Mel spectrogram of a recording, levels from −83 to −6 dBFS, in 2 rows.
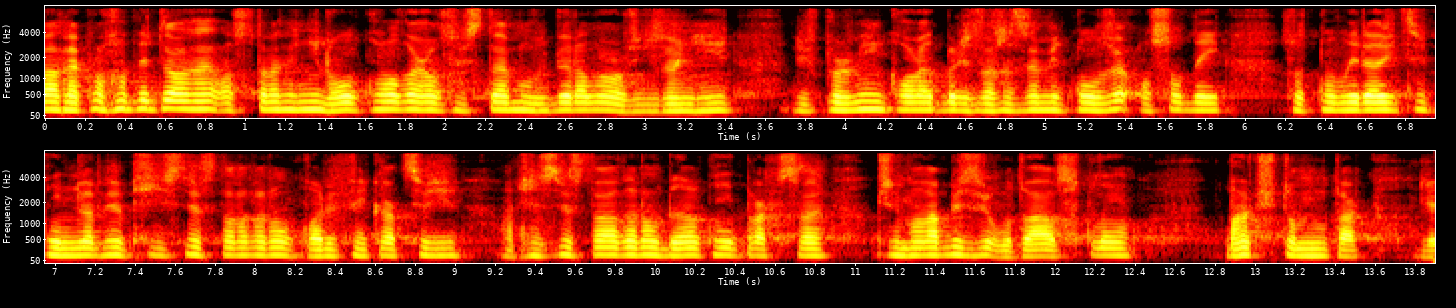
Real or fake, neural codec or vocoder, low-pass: fake; autoencoder, 22.05 kHz, a latent of 192 numbers a frame, VITS, trained on one speaker; 7.2 kHz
